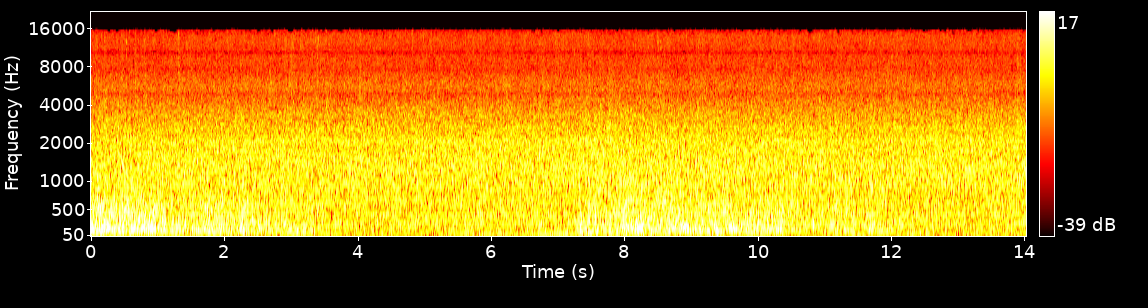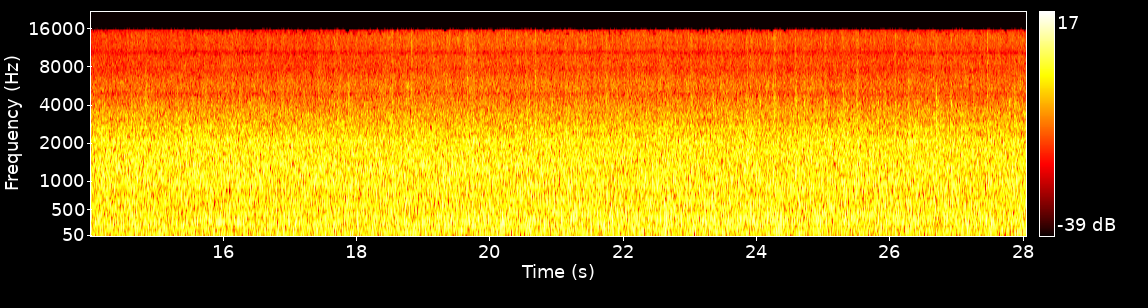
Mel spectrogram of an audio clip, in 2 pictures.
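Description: Steady rain hissing throughout. A low rumble of thunder fades away in the first moments, and another distant rumble swells and dies away about a third of the way through.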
